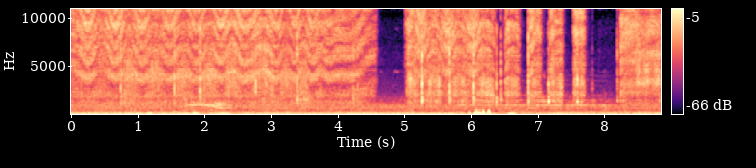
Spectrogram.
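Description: Aerosol spray paint can spraying: one long continuous hiss for about four and a half seconds, then a string of short bursts.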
